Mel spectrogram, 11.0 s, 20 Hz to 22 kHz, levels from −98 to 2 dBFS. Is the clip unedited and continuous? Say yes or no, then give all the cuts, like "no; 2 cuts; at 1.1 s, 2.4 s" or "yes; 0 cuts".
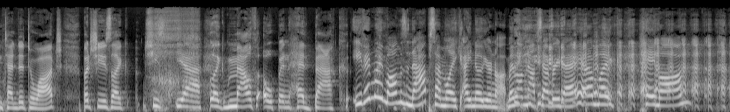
yes; 0 cuts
